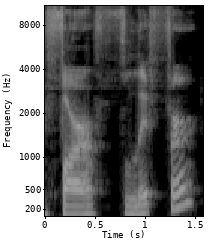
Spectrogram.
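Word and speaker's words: Farffler: In 1655, a 22-year-old watchmaker named Stephen Farfliffer.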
